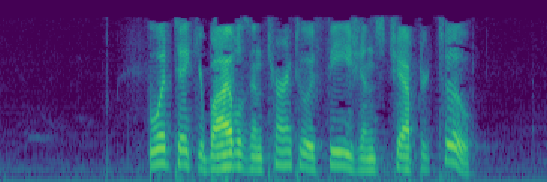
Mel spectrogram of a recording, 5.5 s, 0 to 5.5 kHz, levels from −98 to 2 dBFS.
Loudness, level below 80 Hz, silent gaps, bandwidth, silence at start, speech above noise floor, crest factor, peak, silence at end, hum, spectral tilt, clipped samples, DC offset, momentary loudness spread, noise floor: -26 LUFS; -58 dBFS; none; 4.5 kHz; 1.5 s; 43 dB; 20 dB; -6 dBFS; 0.75 s; none; -9.5 dB/octave; under 0.1%; under 0.1%; 11 LU; -68 dBFS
